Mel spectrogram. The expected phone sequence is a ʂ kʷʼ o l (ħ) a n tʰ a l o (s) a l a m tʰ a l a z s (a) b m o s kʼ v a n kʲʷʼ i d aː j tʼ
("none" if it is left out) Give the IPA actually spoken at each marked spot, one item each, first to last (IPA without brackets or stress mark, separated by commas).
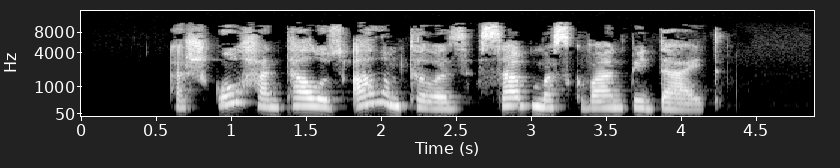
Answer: ħ, z, a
